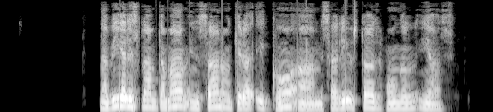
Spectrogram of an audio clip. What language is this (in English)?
Indus Kohistani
